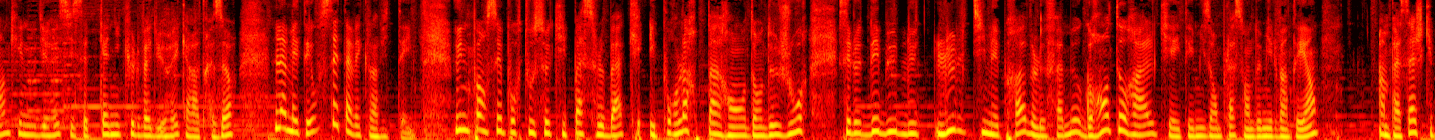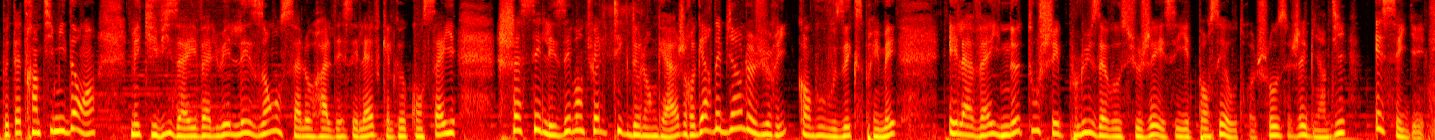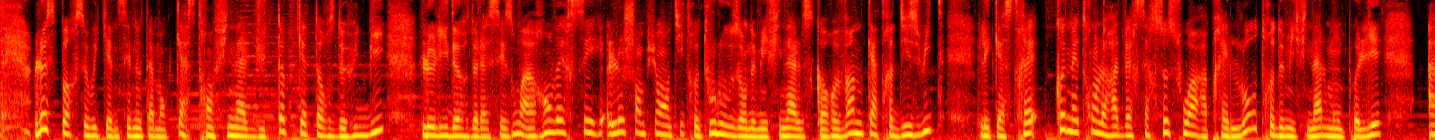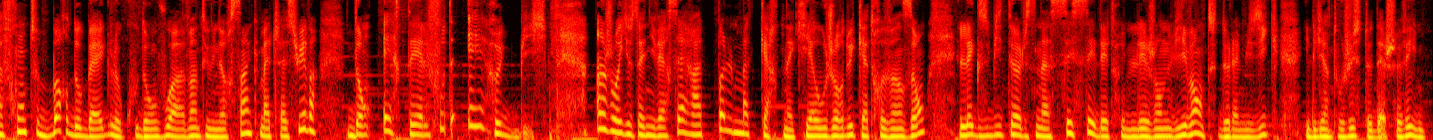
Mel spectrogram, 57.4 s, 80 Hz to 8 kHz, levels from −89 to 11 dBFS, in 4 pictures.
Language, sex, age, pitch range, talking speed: French, female, 20-39, 165-230 Hz, 195 wpm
